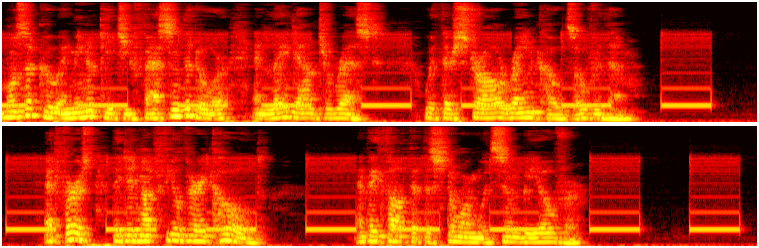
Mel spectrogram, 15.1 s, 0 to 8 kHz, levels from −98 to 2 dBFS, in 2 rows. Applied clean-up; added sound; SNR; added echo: none; Telephone; 8 dB; reverberation time 0.2 s.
